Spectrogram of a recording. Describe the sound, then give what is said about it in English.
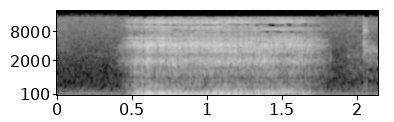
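A single loud, rumbling snore from a man in a hospital, lasting about a second, with a deep rattling low end and breathy noise on top, with no talking. “Oh, it's like being married to a steam shovel nurse.”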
